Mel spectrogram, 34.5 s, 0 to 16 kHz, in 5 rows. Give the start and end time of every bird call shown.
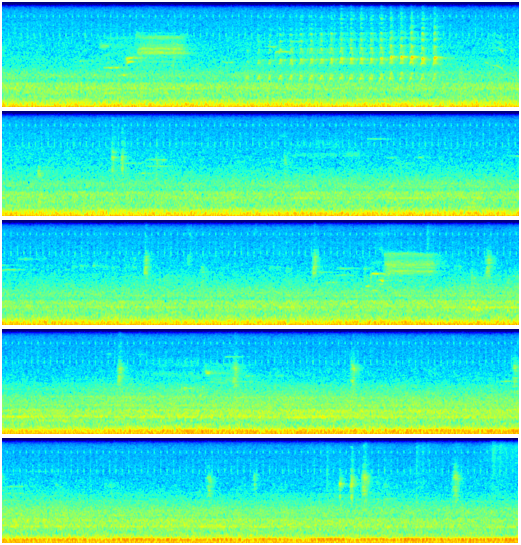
[1.20, 2.60] Red-winged Blackbird (Agelaius phoeniceus)
[2.80, 6.20] Northern Flicker (Colaptes auratus)
[6.50, 6.80] Northern Flicker (Colaptes auratus)
[8.00, 8.70] Red-winged Blackbird (Agelaius phoeniceus)
[8.80, 9.40] Wood Thrush (Hylocichla mustelina)
[13.60, 14.30] Wood Thrush (Hylocichla mustelina)
[15.30, 34.47] Red-winged Blackbird (Agelaius phoeniceus)
[18.10, 18.60] Wood Thrush (Hylocichla mustelina)

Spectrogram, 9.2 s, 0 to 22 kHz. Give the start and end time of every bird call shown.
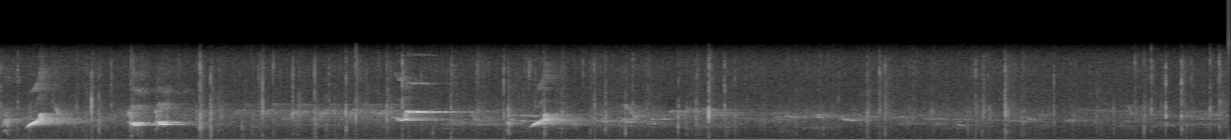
[0.00, 0.40] Iiwi (Drepanis coccinea)
[1.00, 1.60] Iiwi (Drepanis coccinea)
[1.80, 3.10] Hawaii Amakihi (Chlorodrepanis virens)
[3.00, 3.60] Iiwi (Drepanis coccinea)
[4.00, 4.20] Iiwi (Drepanis coccinea)

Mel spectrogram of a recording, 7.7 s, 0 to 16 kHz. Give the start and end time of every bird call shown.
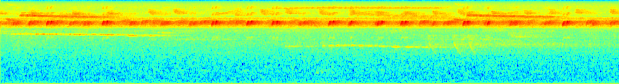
[0.00, 2.30] Amazonian Grosbeak (Cyanoloxia rothschildii)
[3.40, 5.80] Black-faced Antthrush (Formicarius analis)
[3.80, 4.30] Amazonian Motmot (Momotus momota)
[5.30, 7.70] Cinnamon-throated Woodcreeper (Dendrexetastes rufigula)
[5.40, 6.90] Buff-breasted Wren (Cantorchilus leucotis)

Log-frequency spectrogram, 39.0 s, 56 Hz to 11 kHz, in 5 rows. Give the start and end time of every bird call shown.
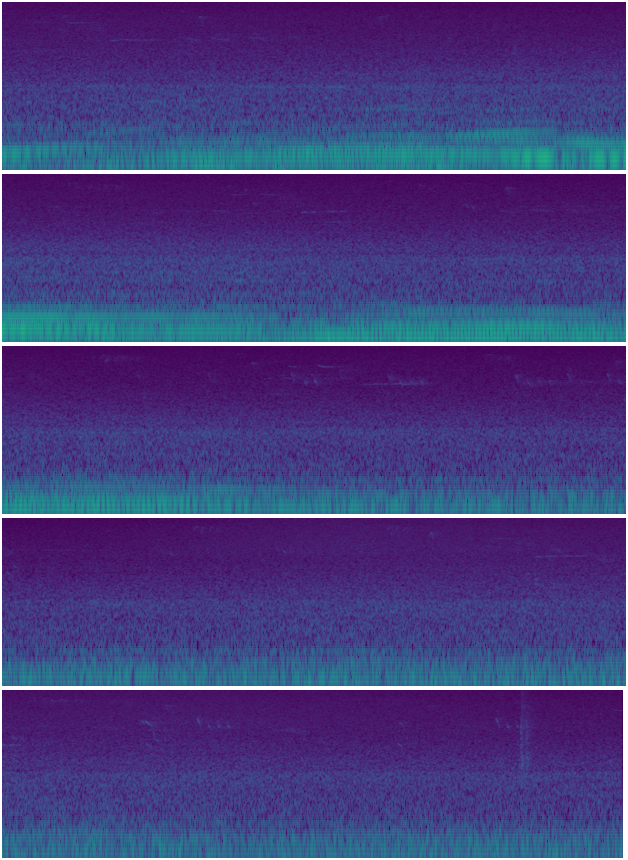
[0.57, 2.17] Song Sparrow (Melospiza melodia)
[2.27, 3.87] Blue Jay (Cyanocitta cristata)
[10.87, 12.17] Song Sparrow (Melospiza melodia)
[18.67, 21.07] Song Sparrow (Melospiza melodia)
[21.77, 27.07] American Goldfinch (Spinus tristis)
[29.47, 31.07] Song Sparrow (Melospiza melodia)
[31.57, 32.37] Black-capped Chickadee (Poecile atricapillus)
[32.87, 34.47] Song Sparrow (Melospiza melodia)
[34.57, 35.27] Blue Jay (Cyanocitta cristata)
[37.07, 37.87] American Goldfinch (Spinus tristis)

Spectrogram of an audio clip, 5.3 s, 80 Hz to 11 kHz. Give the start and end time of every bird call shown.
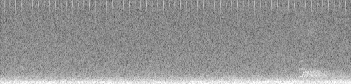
[4.26, 5.26] Red-bellied Woodpecker (Melanerpes carolinus)

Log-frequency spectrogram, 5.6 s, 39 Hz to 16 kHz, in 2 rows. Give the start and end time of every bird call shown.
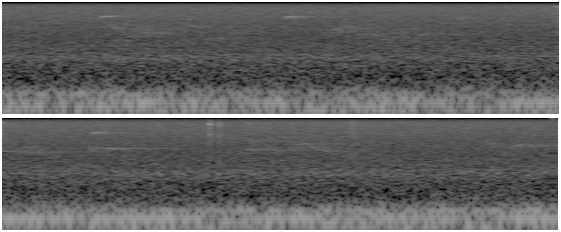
[0.00, 5.57] Black-capped Chickadee (Poecile atricapillus)
[0.00, 5.57] Red-eyed Vireo (Vireo olivaceus)

